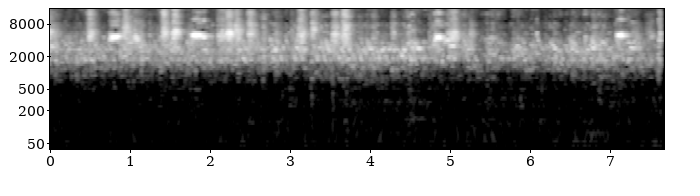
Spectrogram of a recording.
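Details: Nest-box budgie chicks demanding food from their mother: loud, scratchy squawks pulsing in quick repeated bursts, with thin high squeaks poking out now and then, kept up without pause.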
